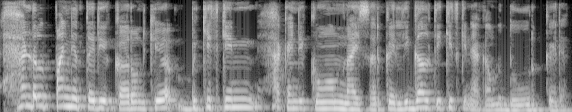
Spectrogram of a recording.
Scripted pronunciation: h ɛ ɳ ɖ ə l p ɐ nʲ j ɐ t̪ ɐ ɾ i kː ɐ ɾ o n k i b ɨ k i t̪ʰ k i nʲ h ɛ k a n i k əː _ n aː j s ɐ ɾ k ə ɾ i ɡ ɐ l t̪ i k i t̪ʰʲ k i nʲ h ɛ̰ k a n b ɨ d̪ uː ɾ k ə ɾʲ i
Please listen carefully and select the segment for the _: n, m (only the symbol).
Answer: m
